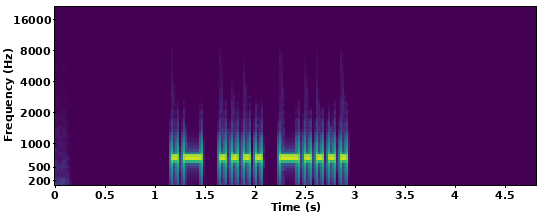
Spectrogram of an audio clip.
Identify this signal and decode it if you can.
Morse code, heard as a keyed tone, about 20 wpm, 700 Hz. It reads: AH6
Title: USA Call Sign Prefixes - Repeated 2x - 20wpm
